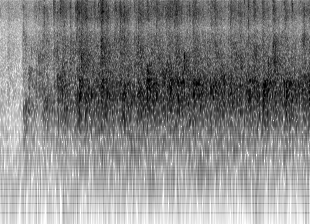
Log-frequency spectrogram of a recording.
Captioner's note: audience clapping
